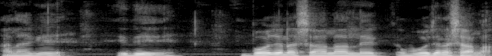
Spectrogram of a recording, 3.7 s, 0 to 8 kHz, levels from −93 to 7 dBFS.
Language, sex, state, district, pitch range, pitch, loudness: Telugu, male, Andhra Pradesh, Sri Satya Sai, 115-125 Hz, 115 Hz, -15 LUFS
